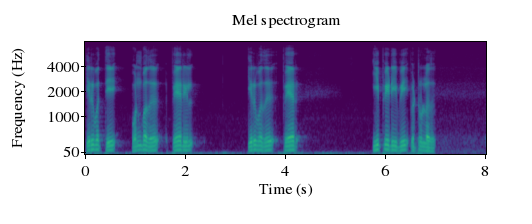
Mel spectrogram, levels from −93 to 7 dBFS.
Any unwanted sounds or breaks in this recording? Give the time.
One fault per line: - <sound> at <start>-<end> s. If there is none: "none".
none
